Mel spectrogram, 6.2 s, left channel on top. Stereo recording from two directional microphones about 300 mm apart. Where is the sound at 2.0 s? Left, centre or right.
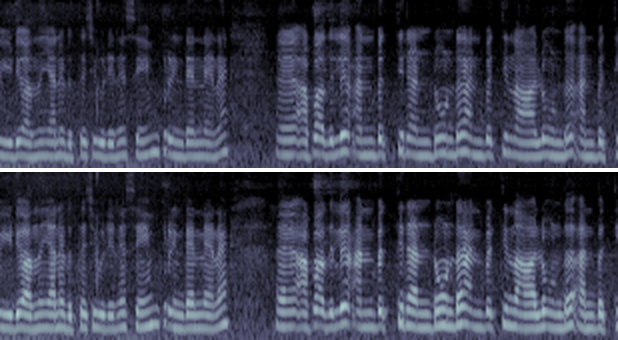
Centre.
